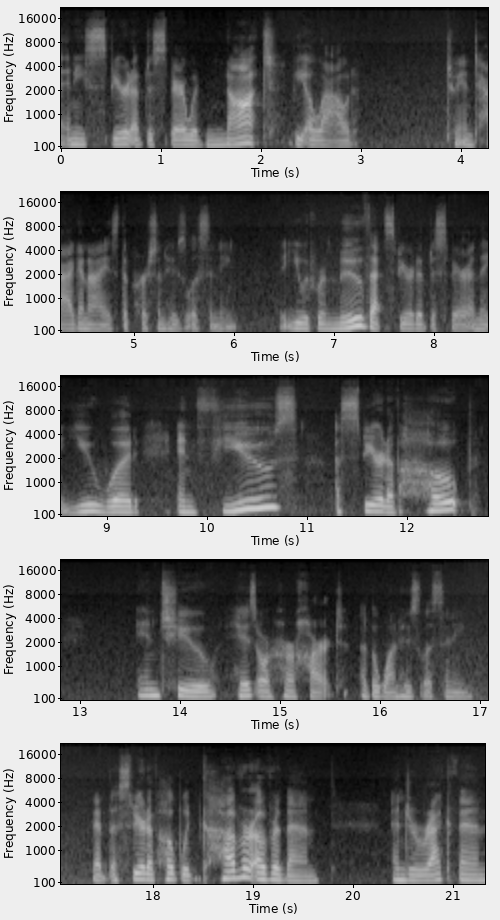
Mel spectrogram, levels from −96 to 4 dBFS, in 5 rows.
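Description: No technical faults can be heard anywhere in this recording.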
